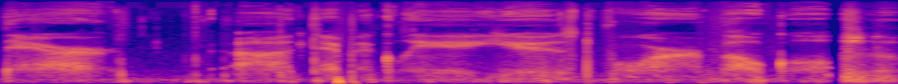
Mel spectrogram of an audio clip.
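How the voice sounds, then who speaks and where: Someone whispers at a very slow pace, with noticeable background noise behind them. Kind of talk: ASMR whisper ramble. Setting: studio, close sensitive mics. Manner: whispered.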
